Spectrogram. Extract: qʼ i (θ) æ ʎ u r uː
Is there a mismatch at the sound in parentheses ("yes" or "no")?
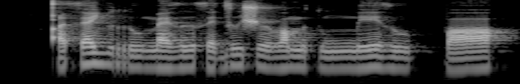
no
